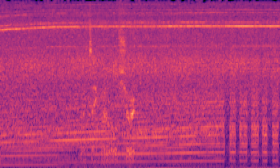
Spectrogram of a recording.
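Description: A car engine in the Automation game idles with a steady, layered tonal hum and a few short rev blips near the end, heard softly under someone talking.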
